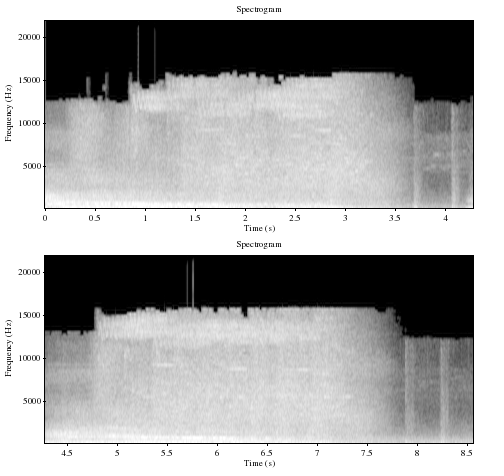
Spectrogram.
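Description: A stone wall crumbles with a loud roaring rumble.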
